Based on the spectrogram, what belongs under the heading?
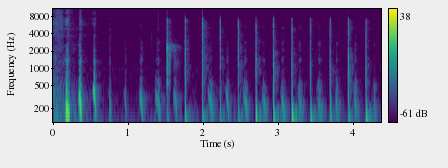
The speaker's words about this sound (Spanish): O sea, lo que es el aplauso triste, ¿no? Bueno, es que estoy solo, tampoco puedo hacer mucho más.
